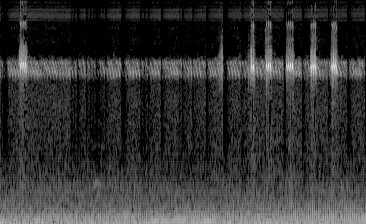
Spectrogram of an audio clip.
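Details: Male cricket at its nest calling for a female; one chirp, a stretch of faint soft trilling, then five loud high chirps in quick succession near the end.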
